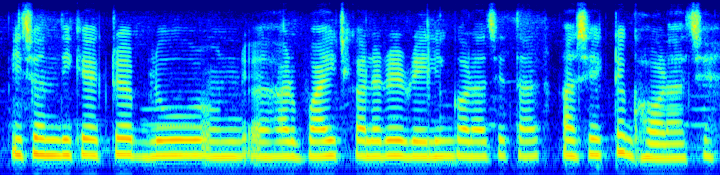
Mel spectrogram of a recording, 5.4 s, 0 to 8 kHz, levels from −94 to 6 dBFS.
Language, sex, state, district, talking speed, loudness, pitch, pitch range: Bengali, male, West Bengal, Jhargram, 180 wpm, -28 LUFS, 225 Hz, 220-235 Hz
